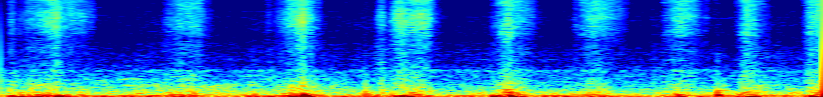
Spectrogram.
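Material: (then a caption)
Plaster. A solid plaster excavation block is brushed with a paintbrush, then scraped with a metal chisel pick. About eight short, dull scrapes and taps land in a steady rhythm, each with a low thud and a brief bright hiss.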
